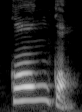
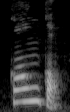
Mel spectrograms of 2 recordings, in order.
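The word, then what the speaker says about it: 公公: I repeat, gong gong. Do not say it as gong gong. Remember, the G becomes K. So, when you pronounce it, don't blow and you say it like this, gong gong.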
